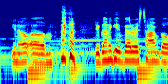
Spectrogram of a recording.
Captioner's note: laughs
